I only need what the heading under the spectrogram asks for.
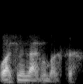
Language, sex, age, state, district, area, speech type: Nepali, male, 45-60, West Bengal, Jalpaiguri, rural, conversation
